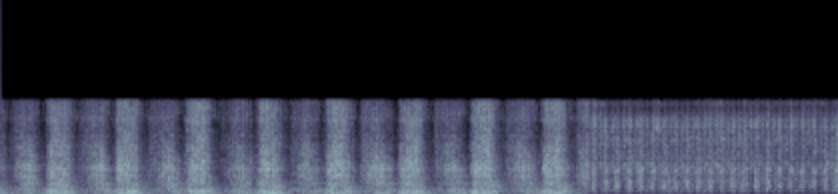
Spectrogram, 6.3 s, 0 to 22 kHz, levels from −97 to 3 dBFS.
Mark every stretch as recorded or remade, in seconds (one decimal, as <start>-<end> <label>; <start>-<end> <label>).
0.0-6.3 remade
